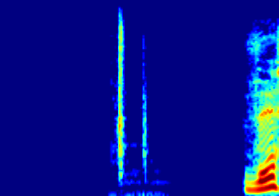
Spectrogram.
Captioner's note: camera shutter clicks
